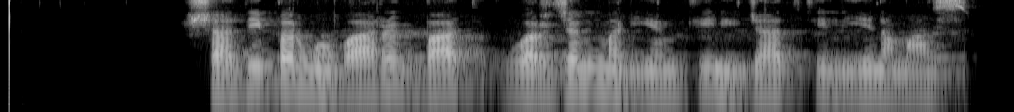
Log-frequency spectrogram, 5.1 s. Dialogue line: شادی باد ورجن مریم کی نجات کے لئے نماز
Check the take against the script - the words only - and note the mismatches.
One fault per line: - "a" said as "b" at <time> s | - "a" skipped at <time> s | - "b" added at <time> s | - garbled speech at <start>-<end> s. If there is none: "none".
- "پر مبارک" added at 1.4 s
